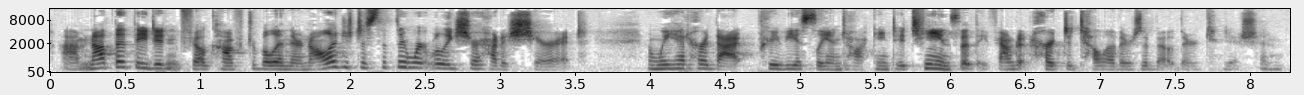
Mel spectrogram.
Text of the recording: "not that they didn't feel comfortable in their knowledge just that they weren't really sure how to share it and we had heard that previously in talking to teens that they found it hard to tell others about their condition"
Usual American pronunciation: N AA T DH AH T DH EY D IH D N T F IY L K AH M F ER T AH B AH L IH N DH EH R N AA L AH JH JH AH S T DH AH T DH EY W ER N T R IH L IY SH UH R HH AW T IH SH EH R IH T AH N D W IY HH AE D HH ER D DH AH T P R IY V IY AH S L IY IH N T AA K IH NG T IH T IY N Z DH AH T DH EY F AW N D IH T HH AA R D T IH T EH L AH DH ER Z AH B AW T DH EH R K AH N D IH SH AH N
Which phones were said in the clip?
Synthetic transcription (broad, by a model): N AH T DH AH T DH EY D IH D N T F IY L K AH M F T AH B L IH N DH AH R N AA L AH JH JH AH S T DH AH T DH EY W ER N T R IH L IY SH UH R HH AW T IH SH EH R IH T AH N W IY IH D HH ER D DH AH T P R IY V IY AH S L IY IH N T AA K IH NG T IH T IY N Z DH AH T DH EY F AW N D IH T HH AA R D T IH T EH L AH DH ER Z AH B AW T DH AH R K N D IH SH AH N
